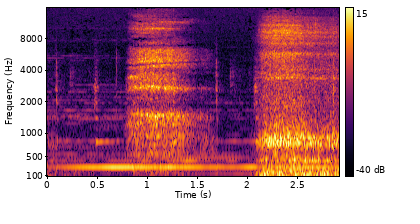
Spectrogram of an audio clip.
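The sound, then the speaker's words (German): Deep breathing during a guided workout: a long, rushing inhale followed by a forceful, noisy exhale, both loud and breathy over a steady low background tone. “Voll einatmen und dann wieder loslassen. Jawohl. Voll einatmen und dann wieder loslassen.”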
